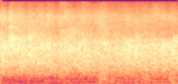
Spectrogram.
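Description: An audience claps steadily, a dense crackling wash of many hands that stays loud and even throughout, with no voices rising above it.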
